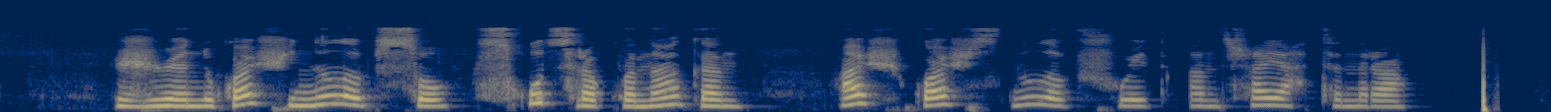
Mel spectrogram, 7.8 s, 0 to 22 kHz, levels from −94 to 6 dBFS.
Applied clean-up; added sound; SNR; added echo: none; none; none; none.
